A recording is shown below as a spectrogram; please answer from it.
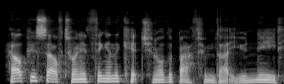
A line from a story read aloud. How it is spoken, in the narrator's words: he said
